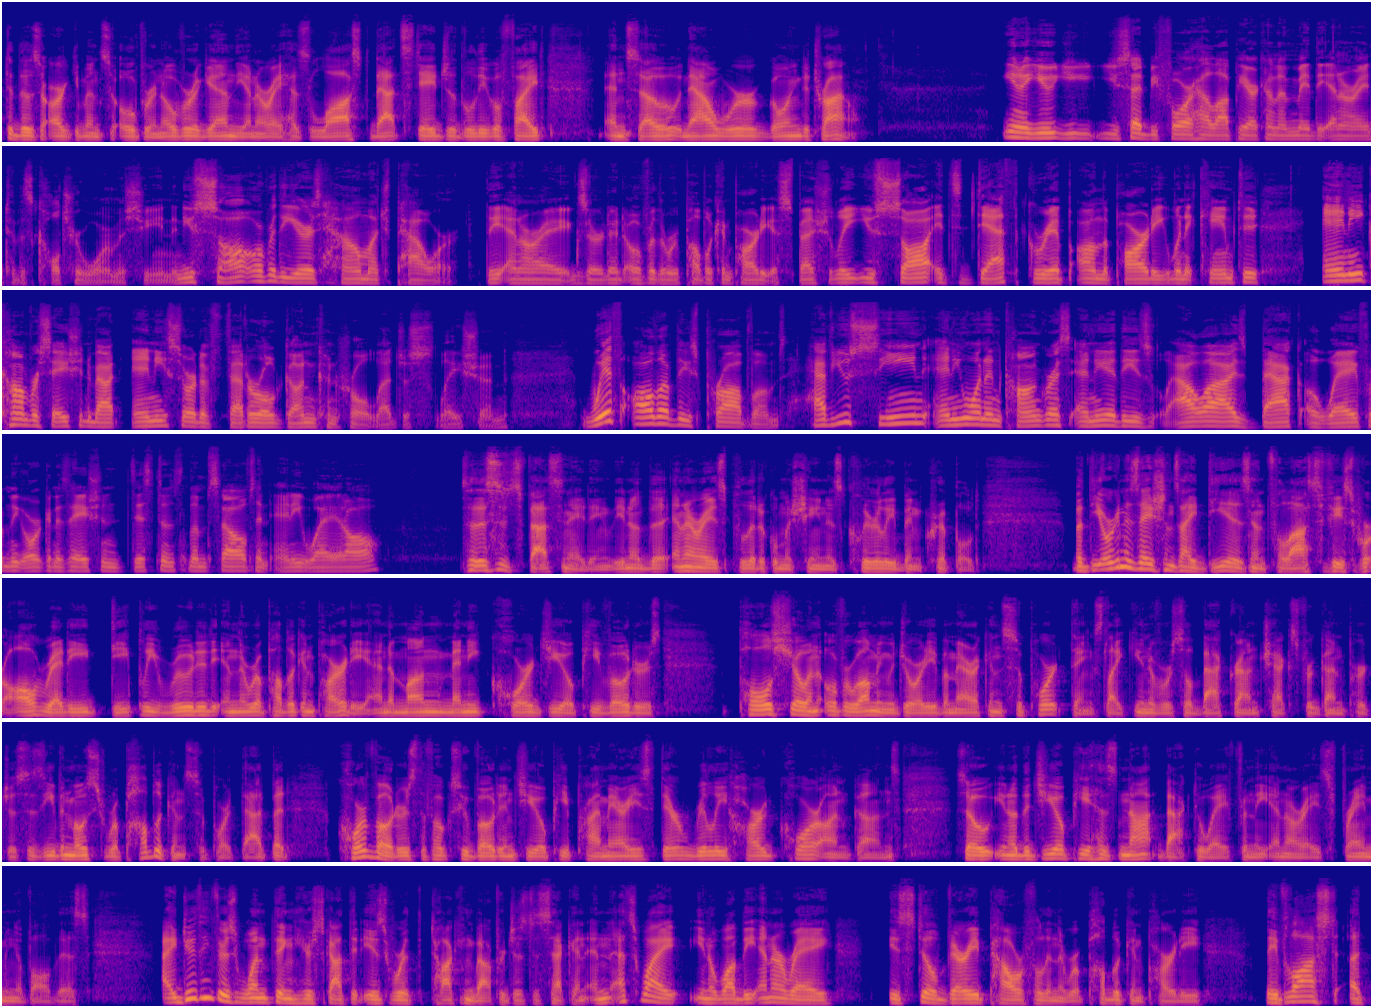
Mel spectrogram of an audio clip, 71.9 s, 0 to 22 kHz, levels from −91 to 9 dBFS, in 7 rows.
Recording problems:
none

